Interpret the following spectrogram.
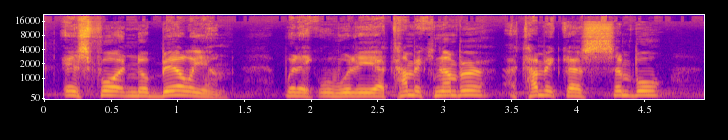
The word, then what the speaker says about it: nobelium: Nobelium is spelled capital N-O-B-E-L-I-U-M. Nobelium, like Nobel Prize, nobelium.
